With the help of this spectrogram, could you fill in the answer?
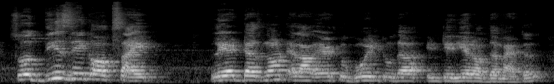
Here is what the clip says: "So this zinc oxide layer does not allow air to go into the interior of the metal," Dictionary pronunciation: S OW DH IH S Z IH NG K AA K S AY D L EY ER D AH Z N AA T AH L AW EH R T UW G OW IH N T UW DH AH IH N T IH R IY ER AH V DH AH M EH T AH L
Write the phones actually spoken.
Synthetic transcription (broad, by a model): S OW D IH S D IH K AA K S AY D L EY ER D AH Z N AA T AH L AW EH T UW G OW IH N T UW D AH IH N T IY R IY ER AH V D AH M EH T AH L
